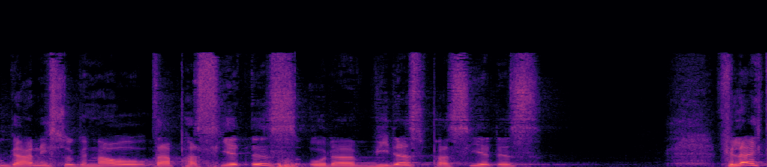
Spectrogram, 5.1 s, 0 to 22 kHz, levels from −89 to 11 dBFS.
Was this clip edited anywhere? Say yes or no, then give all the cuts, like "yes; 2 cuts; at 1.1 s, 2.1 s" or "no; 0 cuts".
yes; 1 cut; at 1.0 s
